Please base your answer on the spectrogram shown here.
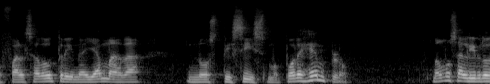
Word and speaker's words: gnosticismo: conoce como agnosticismo o gnosticismo, ¿verdad? Se escribe con una G al principio.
